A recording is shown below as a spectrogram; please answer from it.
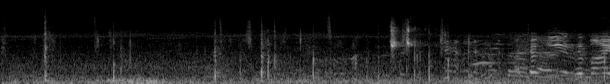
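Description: Tennis ball struck by rackets and bouncing on a hard court during a rally: a series of sharp, irregularly spaced pops. Voices and laughter come in near the end.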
